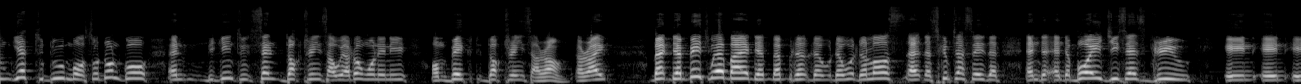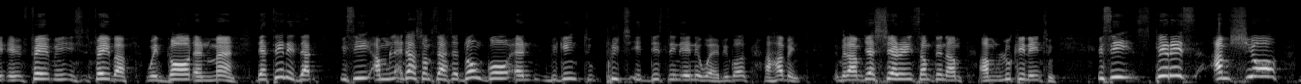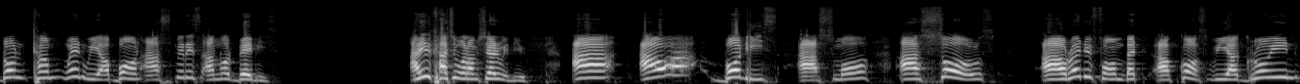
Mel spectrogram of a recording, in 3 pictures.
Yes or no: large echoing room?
yes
